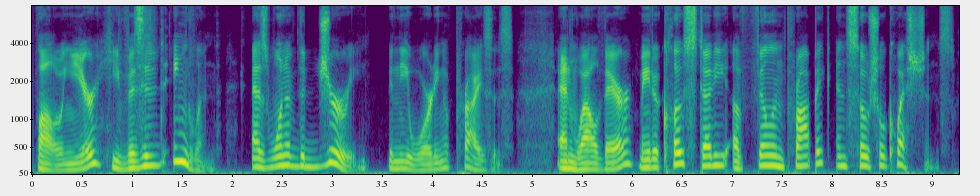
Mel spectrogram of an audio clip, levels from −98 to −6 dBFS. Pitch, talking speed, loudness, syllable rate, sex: 140 Hz, 180 wpm, -19 LUFS, 5.7 syllables/s, male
